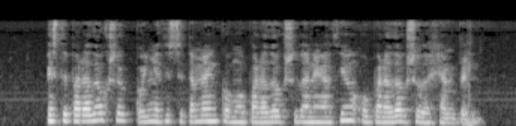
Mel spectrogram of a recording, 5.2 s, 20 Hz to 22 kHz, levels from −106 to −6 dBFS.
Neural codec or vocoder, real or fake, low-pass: none; real; 10.8 kHz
